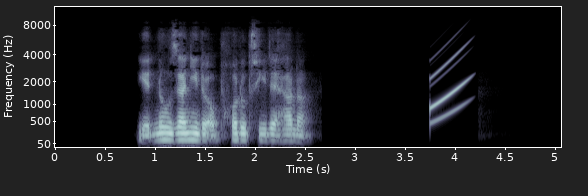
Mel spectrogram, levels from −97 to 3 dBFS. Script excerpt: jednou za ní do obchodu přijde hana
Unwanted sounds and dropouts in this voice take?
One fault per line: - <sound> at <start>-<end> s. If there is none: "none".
- chirp at 3.7-4.2 s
